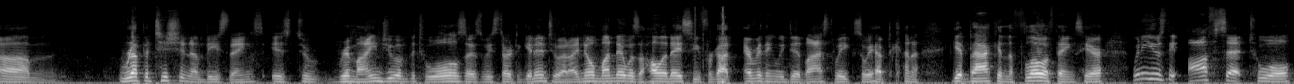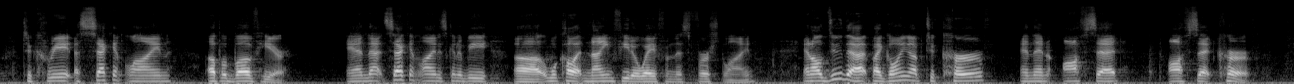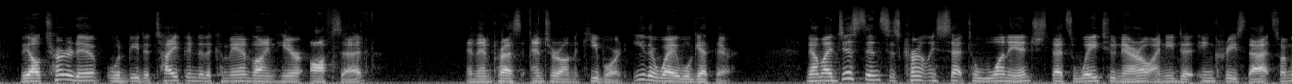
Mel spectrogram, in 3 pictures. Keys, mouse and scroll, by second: 22.5 click, 27.0 click, 28.7-30.0 typing, 31.2 Return, 35.5 Return.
